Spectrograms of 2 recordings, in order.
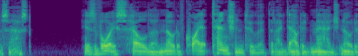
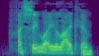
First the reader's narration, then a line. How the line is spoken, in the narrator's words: She laughed again and said to Thomas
